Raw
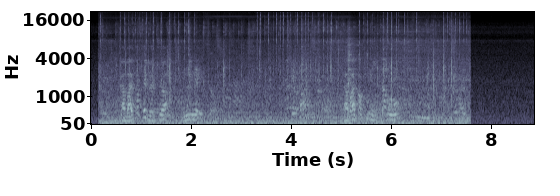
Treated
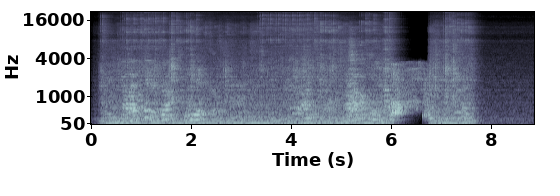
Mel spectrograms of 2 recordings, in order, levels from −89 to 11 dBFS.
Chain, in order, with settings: 5.99–6.74 sine-wave speech; Schroeder reverb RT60 0.57 s, combs from 30 ms, DRR -10 dB; gain -4 dB

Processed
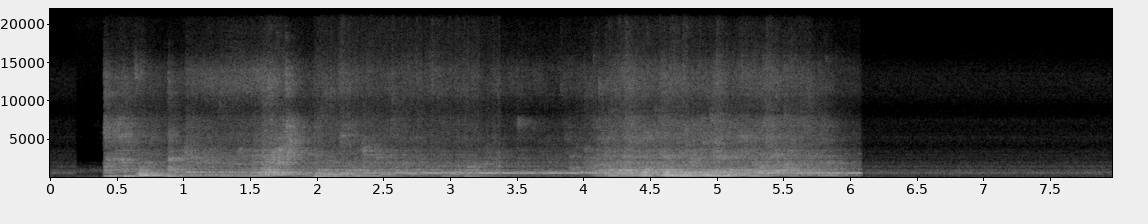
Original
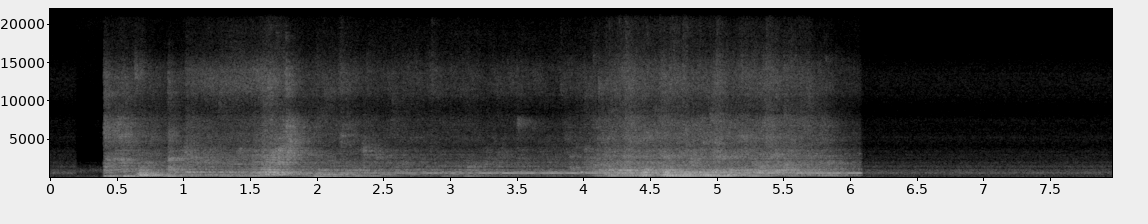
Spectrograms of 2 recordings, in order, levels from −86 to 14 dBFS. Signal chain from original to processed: 1.98–3.38 power-law curve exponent 0.7; gain +3 dB

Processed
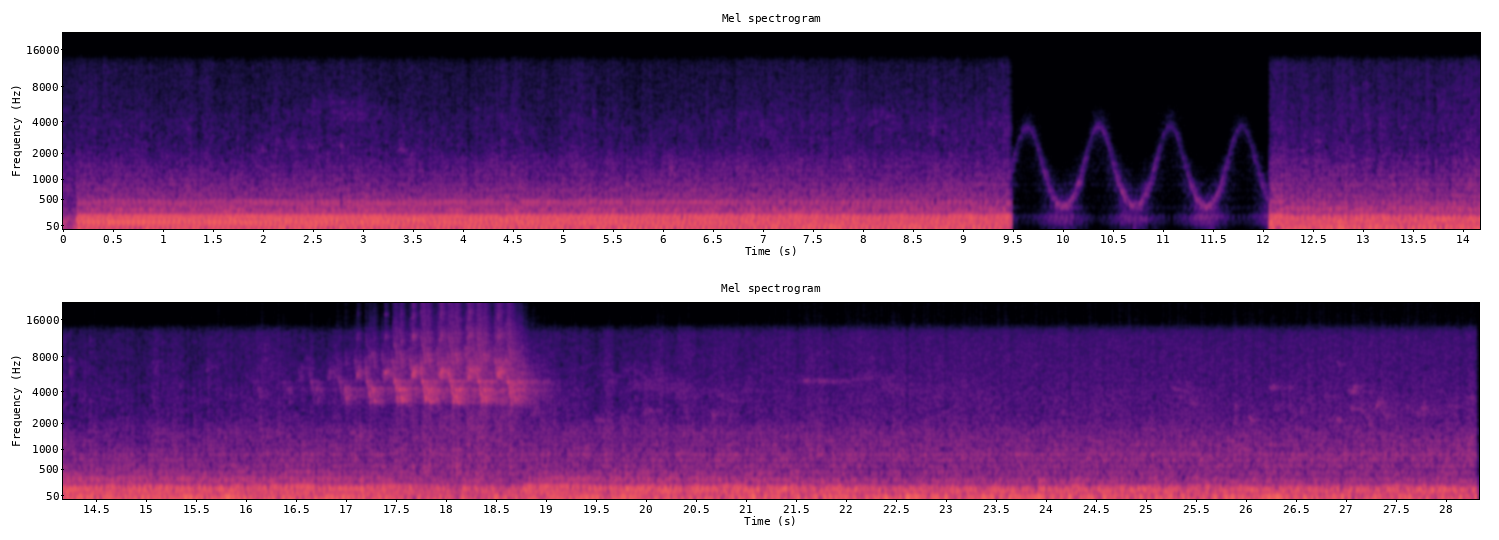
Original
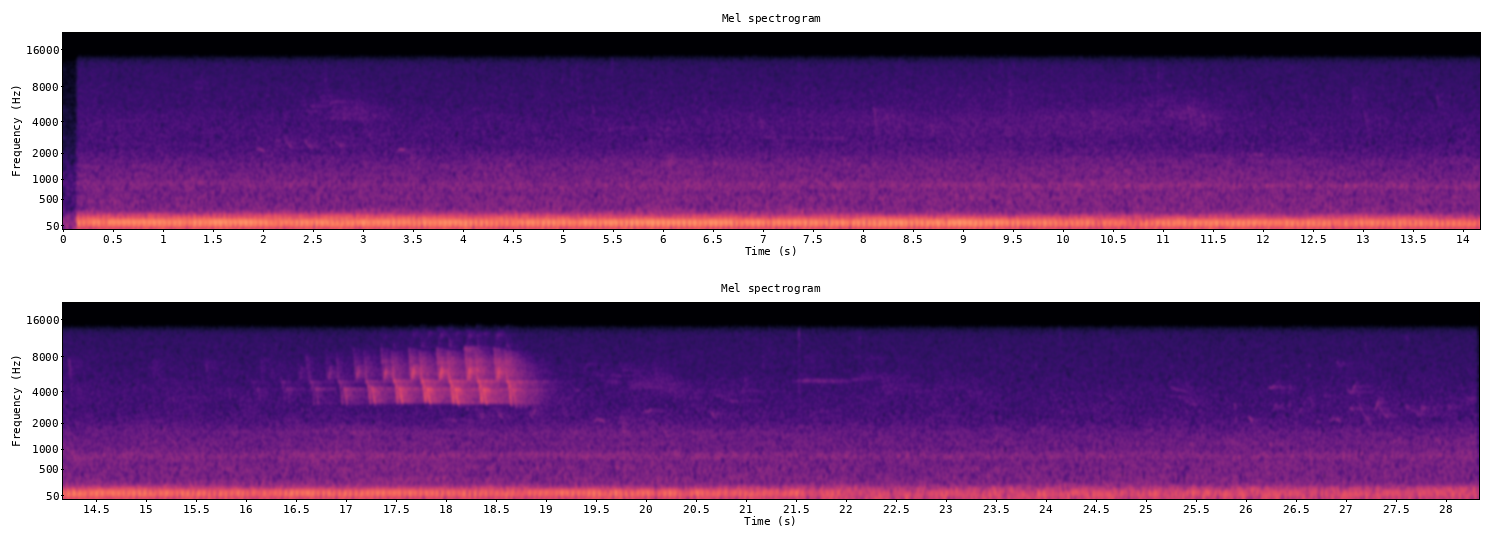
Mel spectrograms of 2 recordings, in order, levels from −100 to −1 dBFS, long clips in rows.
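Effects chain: minimum comb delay 7 ms; low shelf 110 Hz +5.5 dB; compressor, threshold -33 dBFS, peak gain reduction 9.5 dB; 9.47–12.07 wah 1.4 Hz 360–3600 Hz, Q 20; soft clip -37.5 dBFS, distortion -11 dB; doubler 27 ms -7.5 dB; gain +5 dB

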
